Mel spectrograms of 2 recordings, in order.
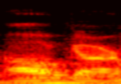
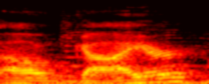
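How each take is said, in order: First: The second syllable sounds like 'gar', rhyming with car. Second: The second syllable has a long I, rhyming with fire. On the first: The speaker calls it right. "I think of the fish, the ugly fish" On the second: The speaker calls it wrong. "put that long A or I in there"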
